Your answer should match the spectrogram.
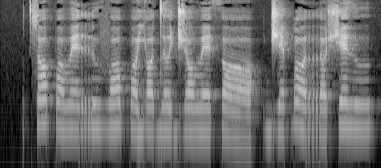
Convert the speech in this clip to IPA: t͡sɔpɔβɛ ruvɔ pɔjɔdɤd͡ʒɔ βɛθɔ | d͡ʒɛɓɔrɔ ʃɛðu

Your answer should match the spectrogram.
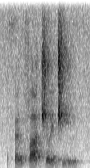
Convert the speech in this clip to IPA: θɐlfat͡ʃɤe̯d͡ʒil

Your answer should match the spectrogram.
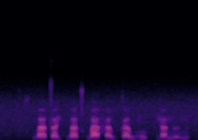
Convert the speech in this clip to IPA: t͡sʰwa˦t̪a˧jpwa˦ t̪ʰwa˥˧ha˨˩wka˧w mo˦ʔt͡sja˧n̪ə˨˩n

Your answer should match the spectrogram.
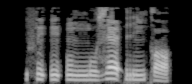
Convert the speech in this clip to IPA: fẽ˨ʔẽ˨ ʔõ˨ŋ͡mo˨ zæ˦˨ʔ rĩ˨˦ kɒ˨

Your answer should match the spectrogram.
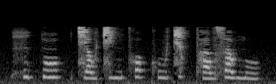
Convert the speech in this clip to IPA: hi˦ʔt̪ɔ̃˦ | t͡ɕa˨˩wt͡ɕi˨˩ŋt̪ʰɔ˥˧ kʰu˨˩ t͡ɕɔ˦k̚pʰa˨˩wsa˥˧wn̪u˨˩

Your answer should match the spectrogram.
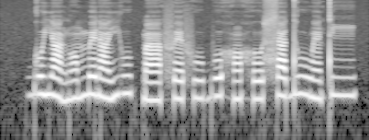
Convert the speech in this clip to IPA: ɡo˦jã˦˨ɡɔ̃˧mɛ˦ ɾã˧ ju˦ k͡pã˧fɛ˧fu˧ bo˦hɔ̃˧ho˧ sa˦ du˦wɛ̃˧ti˦

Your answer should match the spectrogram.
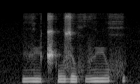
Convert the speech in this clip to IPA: vy t͡ʃʼuzøxʷvyxʷ

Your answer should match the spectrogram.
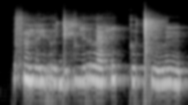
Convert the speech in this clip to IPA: sə̃˥˧ jɛ̤˥˧jrə̤˥˧ɟɛ̤˧˥ç ʎi˧˥rlæ˧˥hi˥˧ kːɯ˥˧ǀʰi˥˧lːĩ˥˧

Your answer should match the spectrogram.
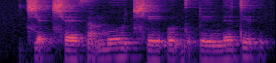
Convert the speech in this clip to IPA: t͡ɕɛ̰˦˨ t͡ɕʰɛ˨θã˦˨ mo˦ʊ̯t͡ɕʰe˨ ʔo̰˦˨ʊ̯ɡo̰˦˨pe˨ɪ̯nɛ˦ tɪ˦ʔ

